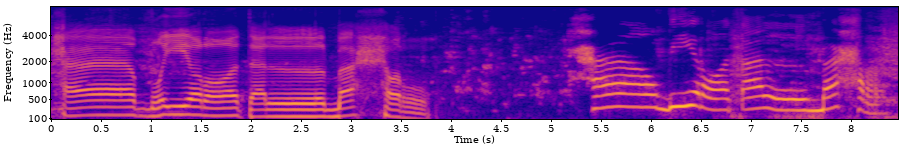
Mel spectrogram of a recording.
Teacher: Ya, tebal ra-nya. Nah, jadi bahri, lidah dalamnya naik.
